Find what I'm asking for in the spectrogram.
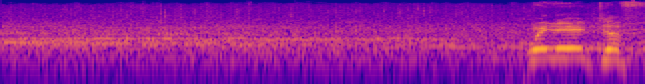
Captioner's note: applause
